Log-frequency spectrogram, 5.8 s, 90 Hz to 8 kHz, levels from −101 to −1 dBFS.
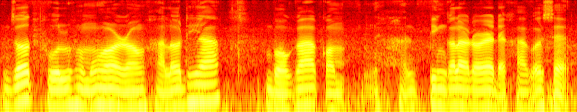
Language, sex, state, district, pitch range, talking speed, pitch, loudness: Assamese, male, Assam, Hailakandi, 105-115 Hz, 125 wpm, 110 Hz, -18 LUFS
